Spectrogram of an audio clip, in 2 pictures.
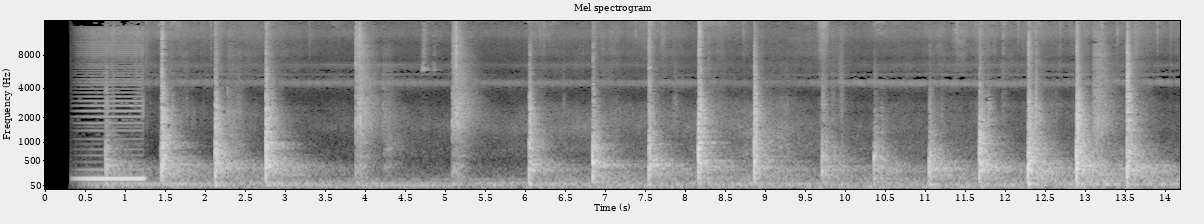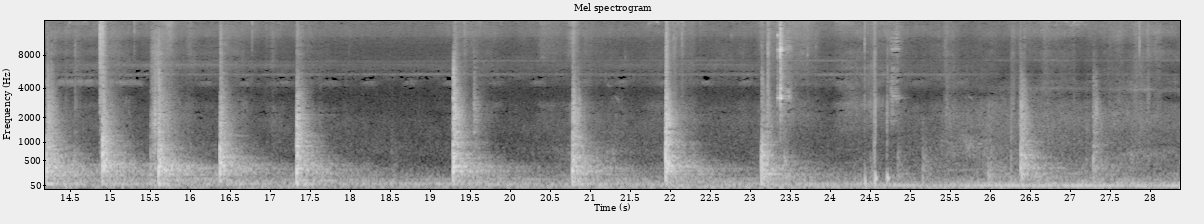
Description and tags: Footsteps in hard-heeled shoes on hollow metal. Sorry for the crickets in the background and my phone vibrating at the beginning.
Hey! If you do something cool with these sounds, I'd love to know about it. This isn't a requirement, just a request. Thanks!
